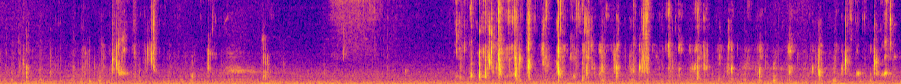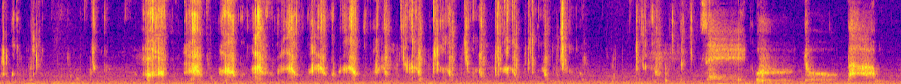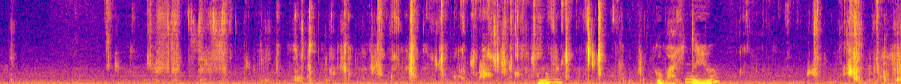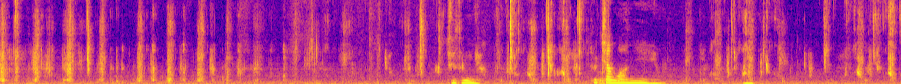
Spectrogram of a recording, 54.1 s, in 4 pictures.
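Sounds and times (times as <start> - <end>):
steady low hum: 0.0 - 54.0
wet chewing mouth sounds: 50.8 - 54.0.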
